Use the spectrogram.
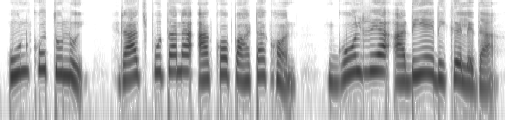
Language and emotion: Santali, neutral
